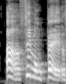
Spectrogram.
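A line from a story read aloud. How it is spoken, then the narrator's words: Exclamation. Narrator (French): s'écria-t-elle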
